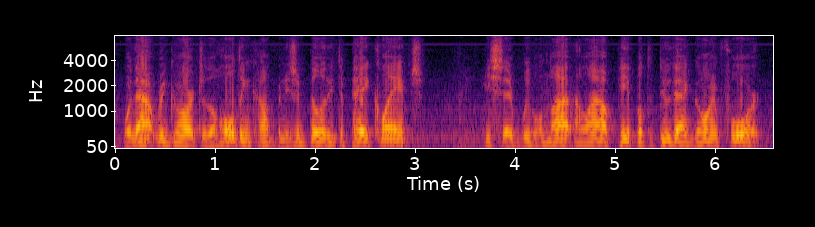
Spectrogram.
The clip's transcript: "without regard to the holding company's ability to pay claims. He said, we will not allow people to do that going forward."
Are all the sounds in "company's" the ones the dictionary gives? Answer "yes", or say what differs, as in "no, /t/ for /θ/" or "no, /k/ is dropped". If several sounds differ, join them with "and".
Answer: yes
